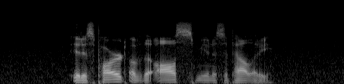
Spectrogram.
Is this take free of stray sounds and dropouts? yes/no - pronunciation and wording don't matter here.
yes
